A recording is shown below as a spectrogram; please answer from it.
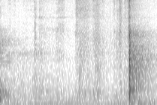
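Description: Kitchen knife cutting through a watermelon on a wooden cutting board: faint slicing, then a single sharp knock on the board near the end.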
